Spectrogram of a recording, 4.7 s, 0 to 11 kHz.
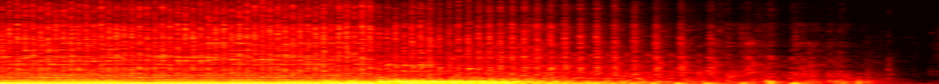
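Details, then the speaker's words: Craftsman 30-inch rear-engine riding mower after no-start fix (voltage and safety switches checked): small single runs with a hard, uneven chugging beat, then stumbles and dies; rough running, carburetor suspected. "like we might need some carburetor attention or something of that sort uh from a not starting standpoint we definitely fix that"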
